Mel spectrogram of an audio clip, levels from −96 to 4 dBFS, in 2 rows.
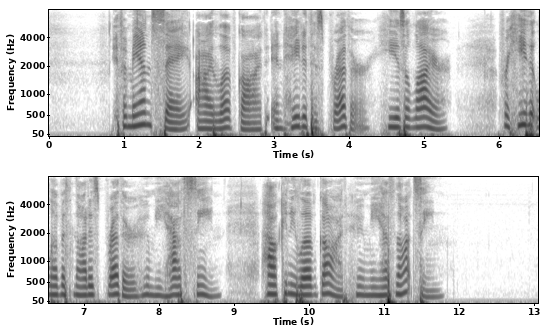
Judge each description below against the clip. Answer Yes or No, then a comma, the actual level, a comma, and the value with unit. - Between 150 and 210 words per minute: Yes, average, 165 wpm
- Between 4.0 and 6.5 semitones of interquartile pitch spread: No, average, 3.4 semitones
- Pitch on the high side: Yes, high, 205 Hz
